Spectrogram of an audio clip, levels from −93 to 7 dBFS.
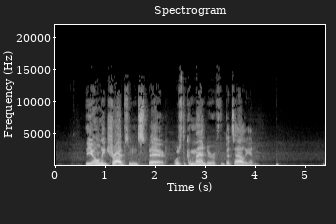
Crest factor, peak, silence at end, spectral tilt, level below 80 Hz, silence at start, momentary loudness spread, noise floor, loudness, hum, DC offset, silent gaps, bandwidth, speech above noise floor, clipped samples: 18 dB; 0 dBFS; 0.95 s; -3.5 dB/octave; -58 dBFS; 0.6 s; 22 LU; -63 dBFS; -16 LUFS; none; under 0.1%; none; 15 kHz; 46 dB; under 0.1%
